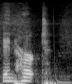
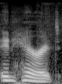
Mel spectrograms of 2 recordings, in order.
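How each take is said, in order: First: It is said like 'in-hurt', without the middle vowel. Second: It is said like the word 'inherit'. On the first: The speaker calls it right. "It's I N H E R T" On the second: The speaker calls it wrong. "It's not inherit"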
